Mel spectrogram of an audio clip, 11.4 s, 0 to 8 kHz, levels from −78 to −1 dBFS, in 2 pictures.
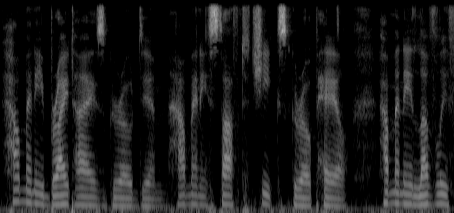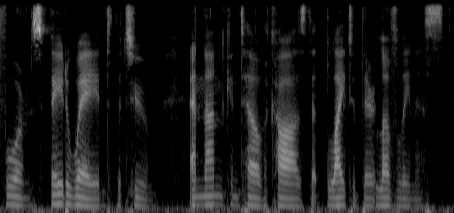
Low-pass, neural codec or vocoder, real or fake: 7.2 kHz; none; real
